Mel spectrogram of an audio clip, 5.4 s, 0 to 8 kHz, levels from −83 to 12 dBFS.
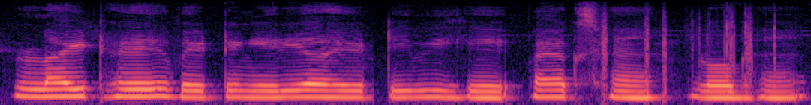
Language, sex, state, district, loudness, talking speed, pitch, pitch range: Hindi, male, Chhattisgarh, Raigarh, -15 LUFS, 135 wpm, 150 Hz, 145-160 Hz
